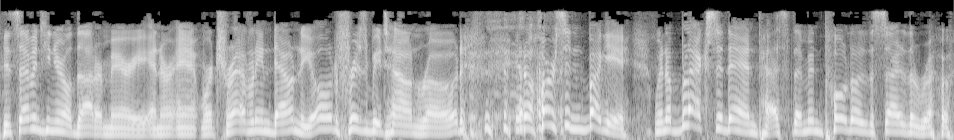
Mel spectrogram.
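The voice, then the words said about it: Put-on Amish accent sounding Irish. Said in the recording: “I'm going to have to go into Amish voice for this one... That sounds like your Irish voice.”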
